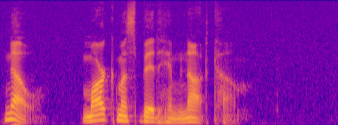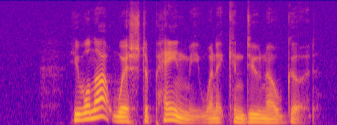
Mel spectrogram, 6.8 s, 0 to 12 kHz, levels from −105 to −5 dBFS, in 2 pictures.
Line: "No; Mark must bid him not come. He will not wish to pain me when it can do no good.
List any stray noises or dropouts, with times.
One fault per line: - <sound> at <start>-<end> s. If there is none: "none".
none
